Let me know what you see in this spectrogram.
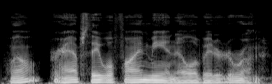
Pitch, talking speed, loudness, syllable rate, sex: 95 Hz, 220 wpm, -14 LUFS, 5.7 syllables/s, male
